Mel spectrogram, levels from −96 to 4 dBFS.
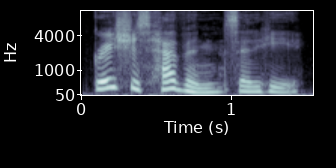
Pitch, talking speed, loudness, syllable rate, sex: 215 Hz, 155 wpm, -18 LUFS, 4.3 syllables/s, female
